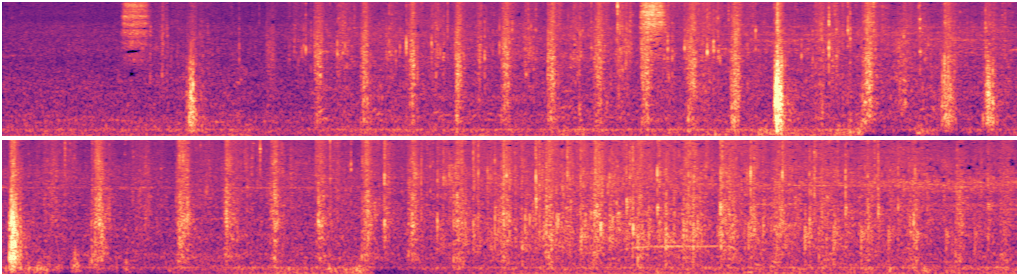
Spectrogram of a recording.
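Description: Boots of a marching squad in silent drill, with no spoken commands: a run of footfalls and stamps on packed earth. A few sharper impacts stand out, the loudest about eight seconds in.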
